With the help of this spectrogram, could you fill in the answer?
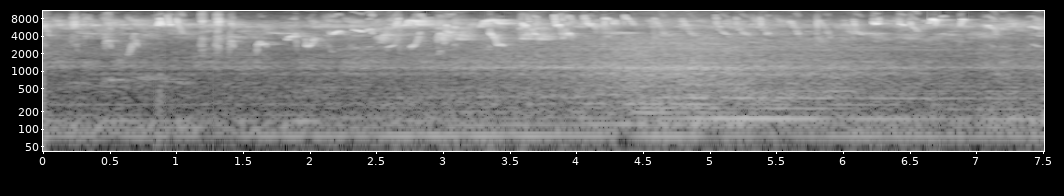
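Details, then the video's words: Several mountain white-eyes sing together, one joining another: continuous high, thin twittering with quick descending chirps layered over one another, a soft low background hum throughout. "Tidak butuh waktu lama pleci Monty lain pasti ikut bunyi"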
